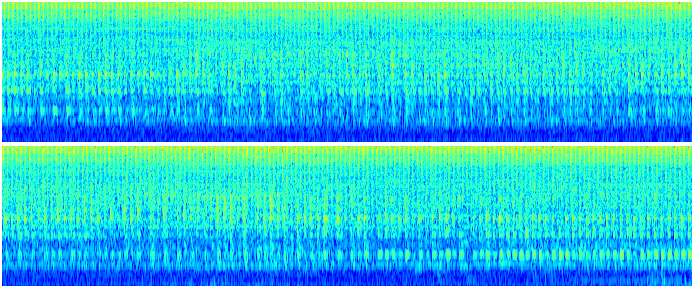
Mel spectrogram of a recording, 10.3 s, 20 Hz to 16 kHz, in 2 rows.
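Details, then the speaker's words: 2020 Chevrolet Onix naturally aspirated, first cold start of morning, idling with brake pressed: sharp quick tapping knock about three per second; owner suspects piston pin or valve lifter; unconfirmed. "Olha o barulho do motor batendo. Pisa no freio. Olha o barulho como bate, pisando no freio."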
